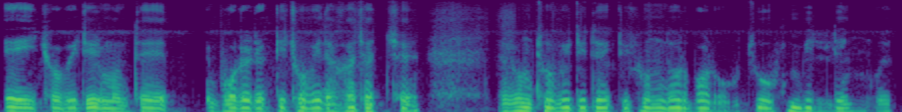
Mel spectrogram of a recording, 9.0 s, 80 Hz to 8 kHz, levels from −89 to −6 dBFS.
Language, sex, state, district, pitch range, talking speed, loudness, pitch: Bengali, male, West Bengal, Jalpaiguri, 95-105 Hz, 105 wpm, -31 LUFS, 100 Hz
